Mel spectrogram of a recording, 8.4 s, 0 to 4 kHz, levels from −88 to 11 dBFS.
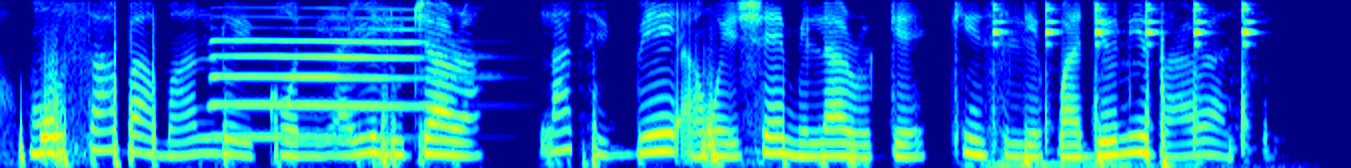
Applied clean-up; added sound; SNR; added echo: classical method spectral subtraction.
